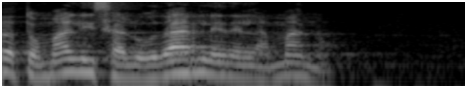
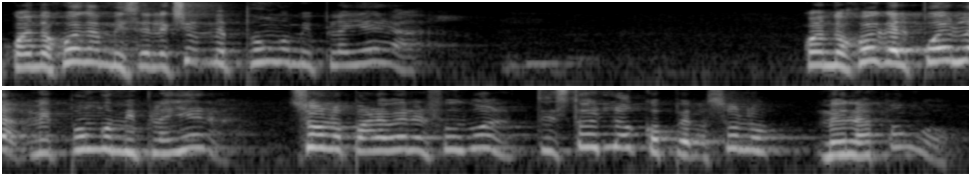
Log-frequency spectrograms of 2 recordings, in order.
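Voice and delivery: louder and higher, laughing, fired up about his teams; excited fan; 7 semitones higher, 7 dB louder than usual. Retold or imitated. Preacher retells telling deacons about his football shirts, excited and laughing. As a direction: let it rise into a laughing shout.

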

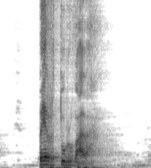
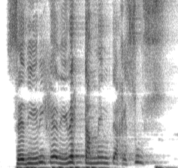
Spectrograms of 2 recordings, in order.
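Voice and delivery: ordinary talk

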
